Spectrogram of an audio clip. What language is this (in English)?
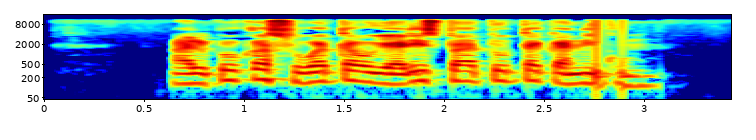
Arequipa-La Unión Quechua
